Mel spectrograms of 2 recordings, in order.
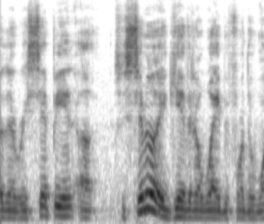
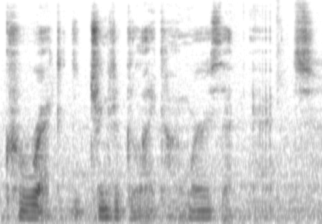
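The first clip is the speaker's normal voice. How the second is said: whispered to himself; whispering; 12 dB quieter, slower than usual. Real, not acted. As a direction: whisper it while searching. GM searching notes, muttering to himself.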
